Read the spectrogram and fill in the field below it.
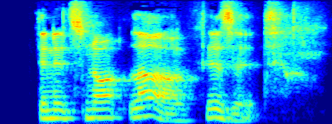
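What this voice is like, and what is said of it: Put-on British accent. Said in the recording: “It's my best British accent.”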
